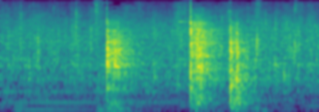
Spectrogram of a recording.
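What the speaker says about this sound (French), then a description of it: "Et on va continuer de mélanger." Risotto is stirred in a pan with chicken broth, a soft simmering hiss broken by three quick scraping stirs of a spoon, close and brief, no talk.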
